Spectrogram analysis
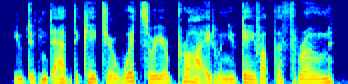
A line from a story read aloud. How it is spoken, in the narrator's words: he muttered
